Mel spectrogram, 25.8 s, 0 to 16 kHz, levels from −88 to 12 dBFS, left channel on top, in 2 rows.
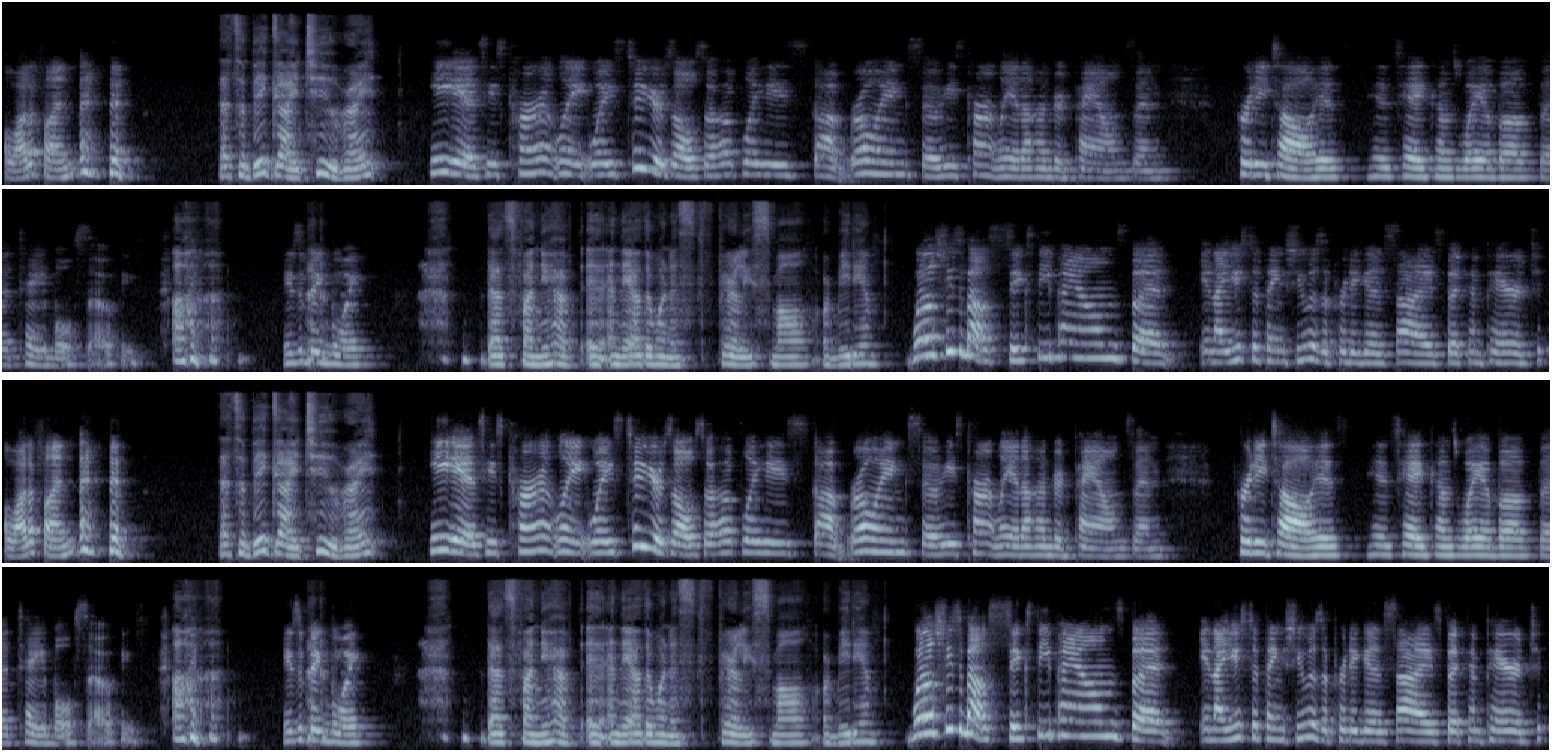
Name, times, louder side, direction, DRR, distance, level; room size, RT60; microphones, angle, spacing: voice 1, 0.0-1.0 3.6-9.7 10.3-14.0 14.4-14.6 15.2-15.9 20.4-25.7, right 4 dB, 85° right, 0.9 m, -22 dB
voice 2, 1.8-3.1 14.3-14.5 16.4-16.6 16.9-20.2, right 1 dB, 5° right, 0.6 m, -23 dB
10.0 x 5.7 x 2.5 m
head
